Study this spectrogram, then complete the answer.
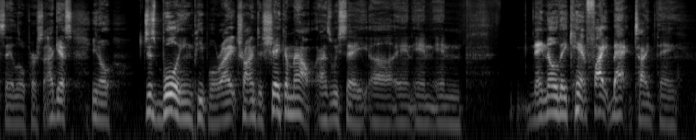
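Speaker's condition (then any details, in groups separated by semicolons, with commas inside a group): No condition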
